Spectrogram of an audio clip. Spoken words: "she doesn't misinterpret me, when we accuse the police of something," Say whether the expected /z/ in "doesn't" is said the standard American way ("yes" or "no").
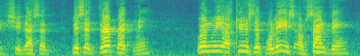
no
